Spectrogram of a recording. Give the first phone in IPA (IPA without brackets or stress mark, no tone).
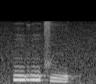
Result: ŋ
